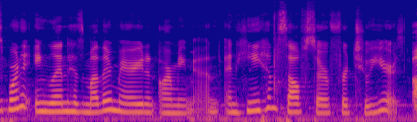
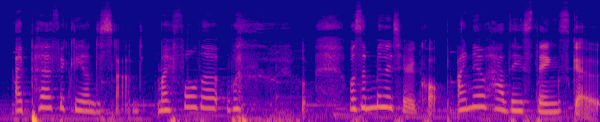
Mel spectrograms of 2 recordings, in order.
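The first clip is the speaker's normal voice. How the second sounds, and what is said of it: Bad put-on English accent. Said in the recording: “That was like so bad. I'm sorry. I have to talk like that. Now that I know he's from England and he has an accent”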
